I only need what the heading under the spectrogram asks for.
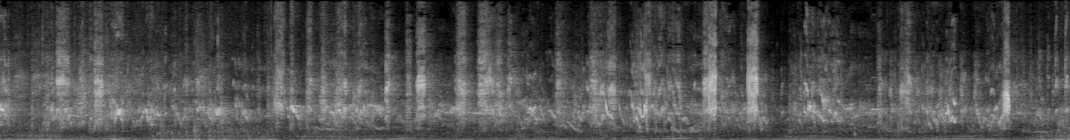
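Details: Budgerigar calling another budgie, continuous fast twittering and chirping chatter dotted with thin, piercing high notes and brief squawks.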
